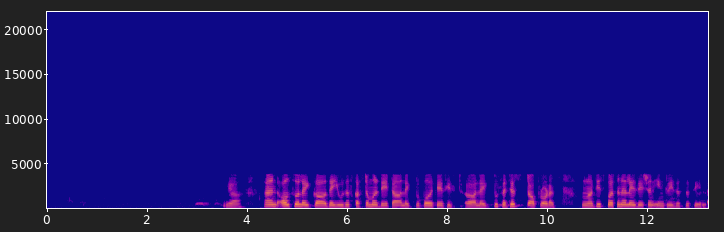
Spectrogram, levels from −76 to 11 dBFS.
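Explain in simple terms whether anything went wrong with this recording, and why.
Between 6.98 and 8.12 s, bits of the call's audio got lost in transit about ten times, each gap under a twentieth of a second. The system filled each hole by stretching the last sound, so the speech turns choppy and robotic. This is repeated packet loss.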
